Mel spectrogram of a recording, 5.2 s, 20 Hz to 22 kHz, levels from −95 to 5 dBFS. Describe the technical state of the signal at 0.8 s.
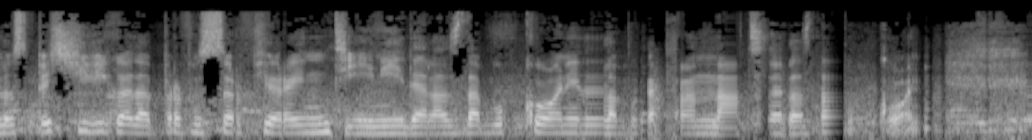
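At 0.8 s the signal is intact, with no audible fault at that point.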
